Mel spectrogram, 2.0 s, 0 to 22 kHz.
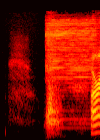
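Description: An electronic interval-timer buzzer goes off suddenly about a second in: a steady, buzzy tone that marks the end of a 20-second Tabata work interval.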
